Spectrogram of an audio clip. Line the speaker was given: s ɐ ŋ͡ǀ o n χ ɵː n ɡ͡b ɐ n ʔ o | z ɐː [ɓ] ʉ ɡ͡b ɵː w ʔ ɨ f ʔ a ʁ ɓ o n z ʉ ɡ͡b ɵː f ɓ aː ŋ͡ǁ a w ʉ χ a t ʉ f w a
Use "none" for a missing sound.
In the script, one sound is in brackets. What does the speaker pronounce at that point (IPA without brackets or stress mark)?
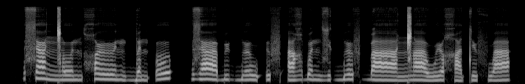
ɓ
